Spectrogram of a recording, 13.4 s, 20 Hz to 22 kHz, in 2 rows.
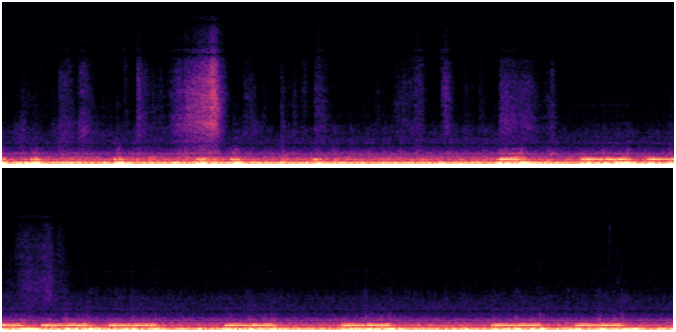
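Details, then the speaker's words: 20-year-old PC floppy drive reading a backup disk that previously listed files: harsh repeated buzzing bursts and short tones like repeated head seeking; read failure, owner later admits missing an obvious setup mistake. "Since that sounded like a horribly broken disk, and I missed the solution that was staring me right in the face, I went straight over to download ddrescue and try to recover as much data as possible."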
